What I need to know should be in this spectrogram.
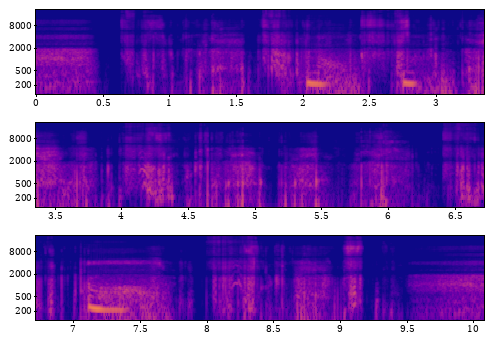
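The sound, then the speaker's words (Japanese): Wet licking of an ear: many close, smacking and slurping bursts in an uneven rhythm, with brief breathy voiced murmurs in between. “私が舐めているから、こんなにも高まっているのだな。”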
